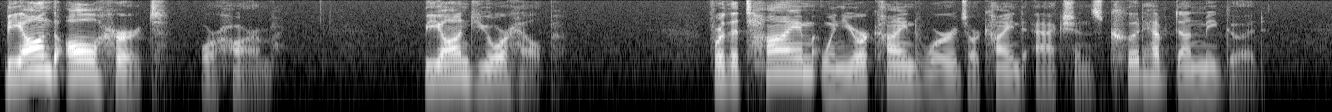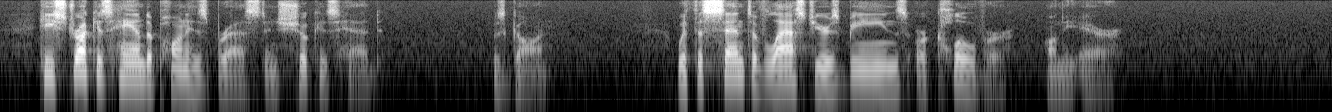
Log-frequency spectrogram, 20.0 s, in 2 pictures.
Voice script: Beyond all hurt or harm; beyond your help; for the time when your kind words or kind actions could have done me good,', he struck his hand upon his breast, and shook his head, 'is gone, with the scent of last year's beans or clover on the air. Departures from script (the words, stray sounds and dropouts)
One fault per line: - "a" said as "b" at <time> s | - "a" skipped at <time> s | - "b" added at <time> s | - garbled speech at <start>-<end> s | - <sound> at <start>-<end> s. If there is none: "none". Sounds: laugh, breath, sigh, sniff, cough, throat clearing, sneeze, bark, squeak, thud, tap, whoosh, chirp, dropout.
- "is" said as "was" at 13.7 s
